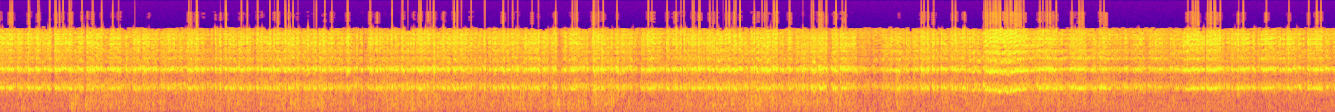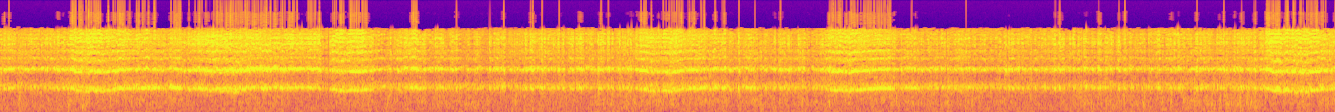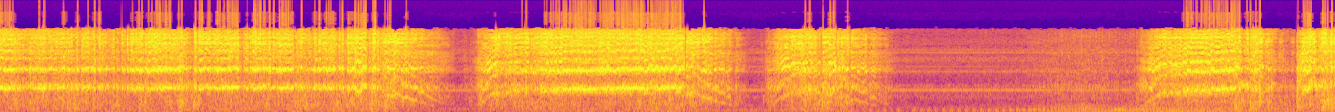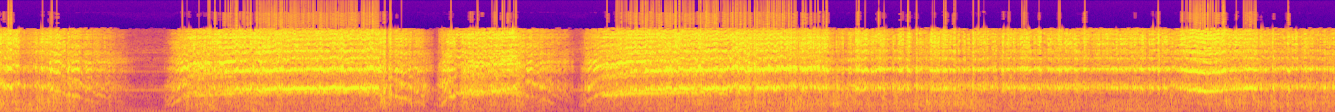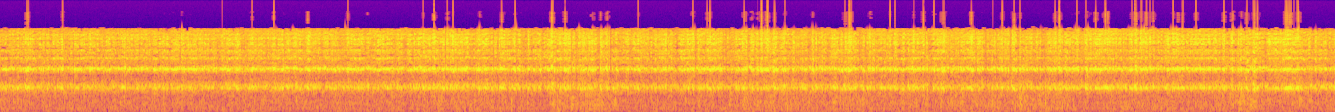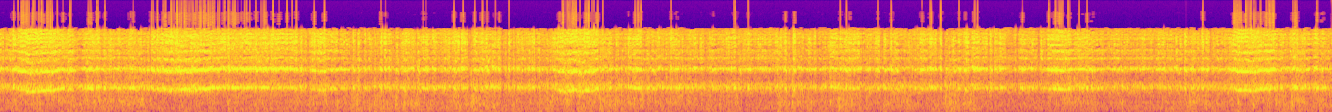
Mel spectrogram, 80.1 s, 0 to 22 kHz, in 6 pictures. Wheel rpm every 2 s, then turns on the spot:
230, 230, 230, 230, 230, 230, 230, 220, 220, 230, 230, 230, 230, 230, 230, 120, 180, 70, 0, 110, 110, 170, 100, 170, 220, 230, 230, 230, 230, 240, 230, 230, 230, 230, 230, 230, 230, 230, 230, 230.
none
